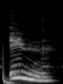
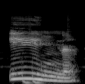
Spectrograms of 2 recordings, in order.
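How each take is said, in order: First: The vowel is short. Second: The vowel is drawn out long. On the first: The speaker calls it right. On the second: The speaker calls it wrong.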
